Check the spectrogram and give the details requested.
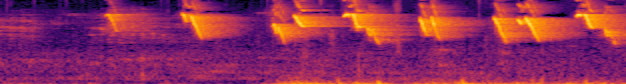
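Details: Several saffron finches together, making noise: bright, downslurred chirps that begin after a short pause and then come in quick overlapping pairs, high-pitched and sharp, with a faint low rumble underneath.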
